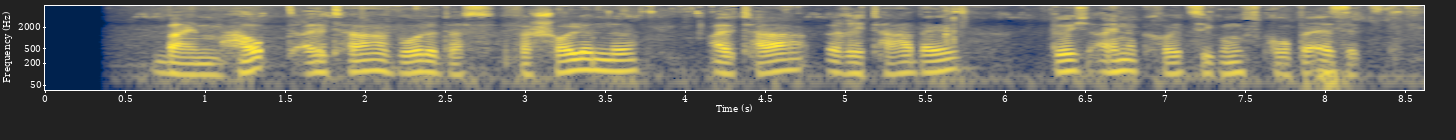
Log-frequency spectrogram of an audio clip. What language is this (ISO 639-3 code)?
deu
